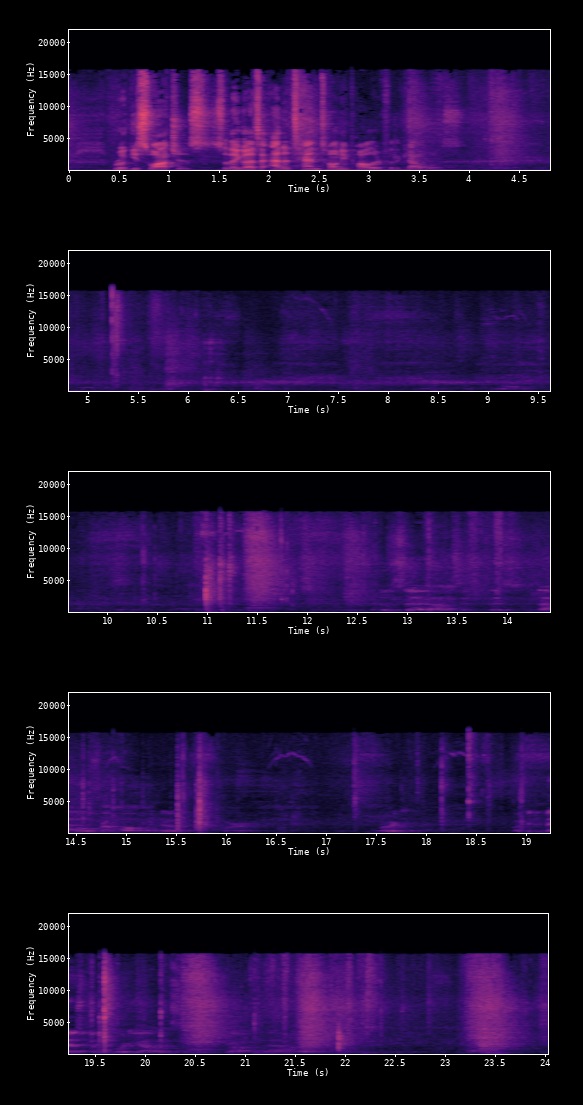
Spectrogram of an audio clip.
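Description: Cards and wrappers rustle and click in hands.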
